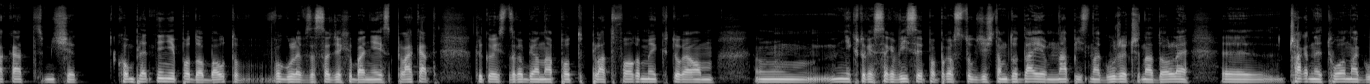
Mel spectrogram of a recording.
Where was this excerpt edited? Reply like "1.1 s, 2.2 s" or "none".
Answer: 5.1 s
